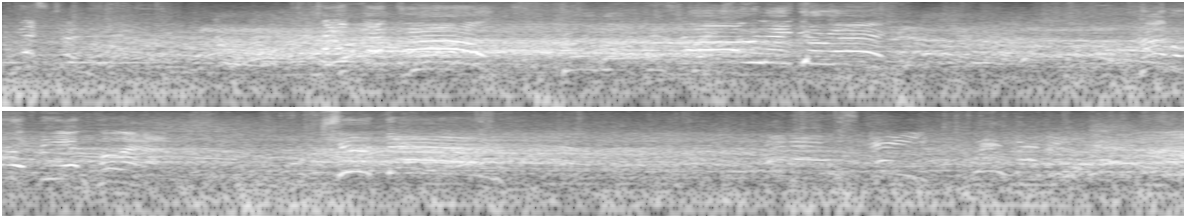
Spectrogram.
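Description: A battle rumbles with clashing weapons and distant cries.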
